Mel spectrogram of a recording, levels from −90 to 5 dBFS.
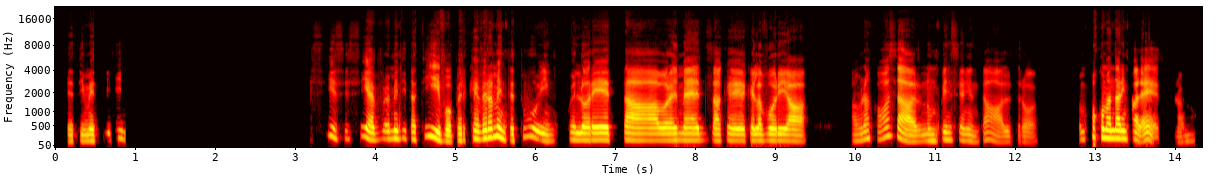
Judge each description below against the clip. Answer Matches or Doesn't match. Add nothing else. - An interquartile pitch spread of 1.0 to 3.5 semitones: Doesn't match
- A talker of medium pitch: Matches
